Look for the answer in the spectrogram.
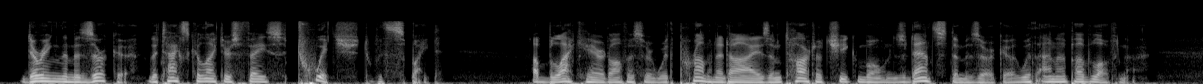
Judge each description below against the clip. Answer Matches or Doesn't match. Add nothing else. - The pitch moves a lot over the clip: Doesn't match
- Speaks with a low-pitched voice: Matches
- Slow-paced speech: Matches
